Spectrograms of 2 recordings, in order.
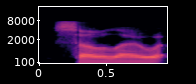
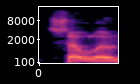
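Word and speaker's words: Xolo: You was close with the name. – How would you say it? – Solo Mariduena. – Mariduena. – Solo. – Solo, not Zolo. – X is an S at the start.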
